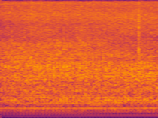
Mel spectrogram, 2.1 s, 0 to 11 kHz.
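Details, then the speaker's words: Toro Super Recycler 21386 after new drive belt (Toro 115-4669): small engine runs steady and even under load with constant hum while Personal Pace self-propel pulls smoothly forward and back, no slipping or squeal; moving freely. "Back it up. Moving nice and freely."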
